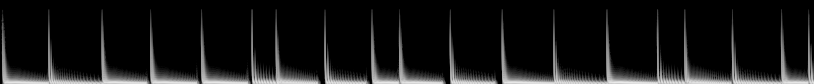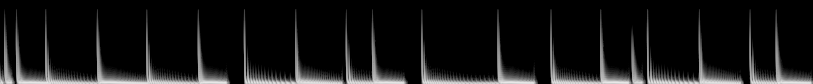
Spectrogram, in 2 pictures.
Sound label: SLIDE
